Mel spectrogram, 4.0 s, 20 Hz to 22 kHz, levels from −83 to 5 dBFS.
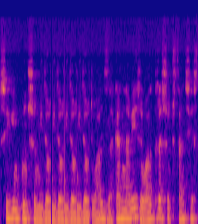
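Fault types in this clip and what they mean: Lost LE Audio frames: 20 ms gaps near 0.41 s and 1.97 s, consistent with two 10 ms frames dropping over the Bluetooth LE Audio link. The LC3 decoder fills each gap by repeating the last spectrum with randomised signs, so the speech briefly smears into noise.
CD stuck on one turn: From 1.01 s to 1.77 s, just before "de cànnabis o altres", the same 255 ms stretch of speech plays three times. Each jump back has a brief mute, producing the fast, even stutter of a scratched disc skipping a track.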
